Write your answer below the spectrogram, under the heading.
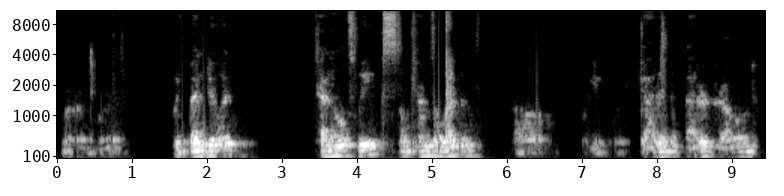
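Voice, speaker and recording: A man's voice: lowish voice, steady tone, takes it slowly, darkish tone. A man chatting casually as a livestream host, his voice echoing as if under a bridge inside a hollow dome. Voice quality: slightly froggy throat. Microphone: phone. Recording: echoey dome, distant mic, faint noise.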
